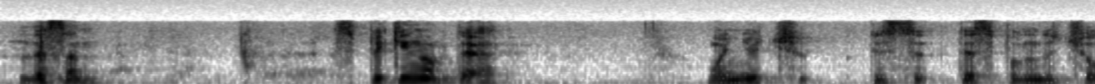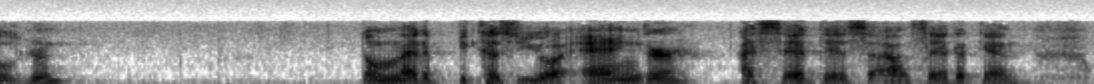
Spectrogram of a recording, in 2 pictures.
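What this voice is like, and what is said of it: Swedish accent. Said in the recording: “It's a Swedish accent.”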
